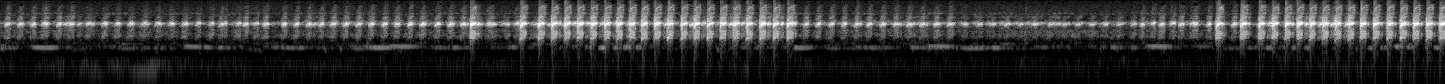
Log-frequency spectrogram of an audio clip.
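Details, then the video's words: Male European tree frog (Hyla arborea) singing in a small pond: a fast, steady run of rasping croaks at about four per second, loud and continuous, with a second quieter frog pulsing in the background. "European Tree Frog (Hyla arborea) - male singing in a small pond"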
